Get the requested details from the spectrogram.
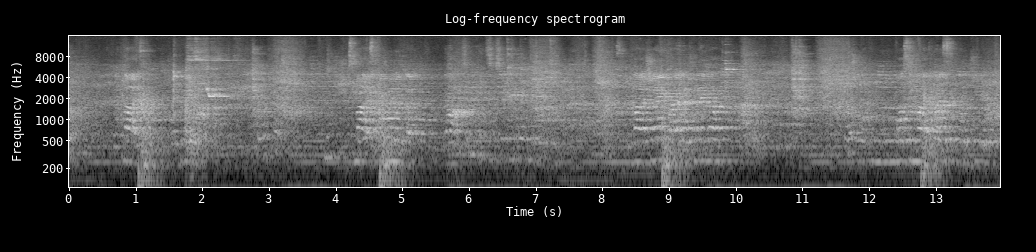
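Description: A man's feet thud onto a hard floor as he drops from gymnastic rings.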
